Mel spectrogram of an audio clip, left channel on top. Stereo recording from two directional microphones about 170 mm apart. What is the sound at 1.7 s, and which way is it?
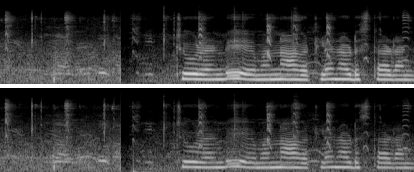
Speech, 20° left (ahead or behind).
